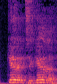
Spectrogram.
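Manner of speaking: high, loud, rapid command; exasperated shout. Retold or imitated. Girlfriend ordering boyfriend to recover, exasperated shout. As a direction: yell the order quickly, patience gone. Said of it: "I've been shouted at by two people".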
